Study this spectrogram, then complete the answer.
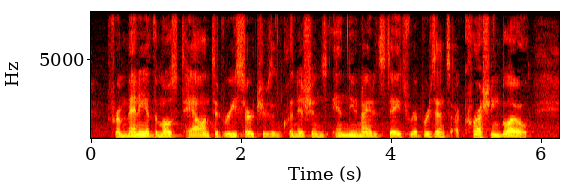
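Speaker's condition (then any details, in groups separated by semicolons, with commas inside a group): No condition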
